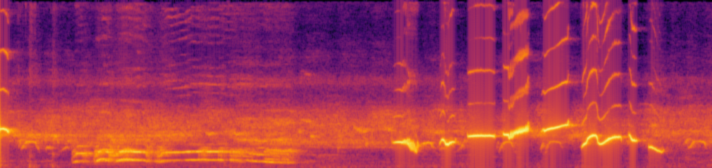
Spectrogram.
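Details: Kacer, or Oriental magpie-robin, singing: soft, drawn-out lower notes are followed by a fast run of loud, bright, twisting whistles, some sliding up and others dropping steeply.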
